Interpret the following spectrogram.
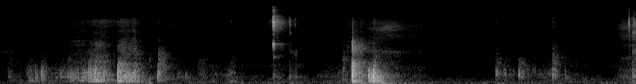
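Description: Small parts from a Watts 009 backflow preventer's check assembly, a coil spring and check disc, being handled and set down on a tabletop: light rustling, a sharp click about three seconds in, then a dull thump, and a few faint clicks near the end.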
